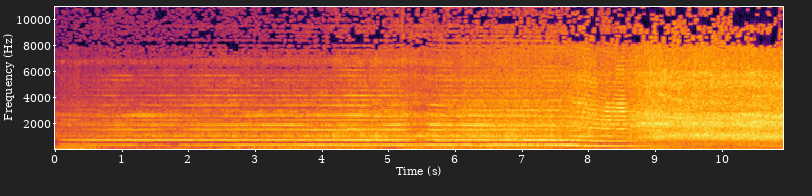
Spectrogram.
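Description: Indian Railways electric locomotive sounding its horn in one long blast as it approaches at speed, with a brief break about five seconds in and the pitch dropping as it passes about eight seconds in. Then the loud rushing and rattle of the passenger coaches going by.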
